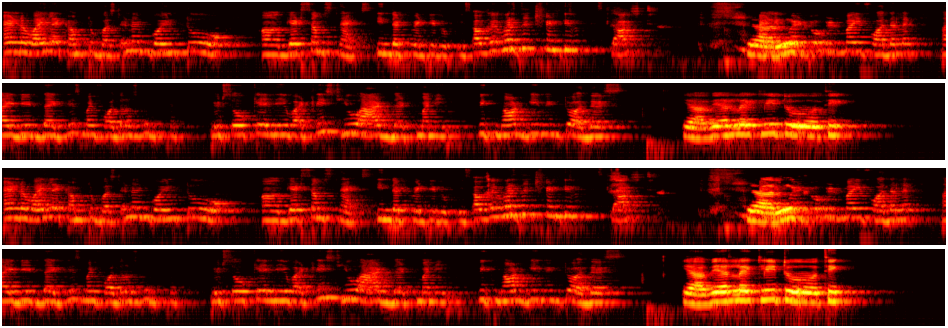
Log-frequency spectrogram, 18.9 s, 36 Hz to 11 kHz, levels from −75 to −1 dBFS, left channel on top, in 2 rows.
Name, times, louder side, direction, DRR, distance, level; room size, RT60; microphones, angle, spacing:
voice 1, 0.0-2.2 2.6-5.8 6.1-6.4 7.1-9.1 9.4-11.2 11.5-13.9 14.2-15.6, left 1 dB, 10° left, 6 dB, 0.5 m, -35 dB
voice 2, 7.4-7.9 16.3-17.8, right 4 dB, 70° right, 11 dB, 0.5 m, -20 dB
8.6 x 6.3 x 2.8 m, 0.76 s
head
